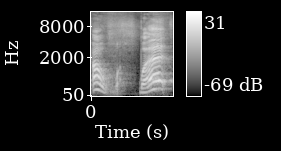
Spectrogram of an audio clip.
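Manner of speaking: high, indignant "what?" in a put-on voice; mock surprise. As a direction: play the caught-out one acting shocked. Mocking a caller-out's reaction.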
